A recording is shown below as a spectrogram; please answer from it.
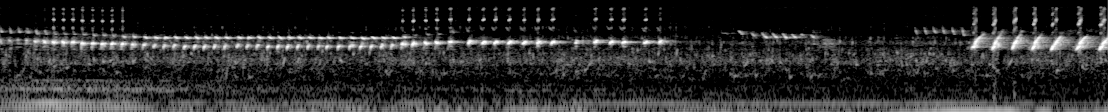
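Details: White-rumped shama song used to provoke other shamas into singing: long fast trills at high and mid pitch, a quieter gap with soft notes, then a loud rapid burst near the end.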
